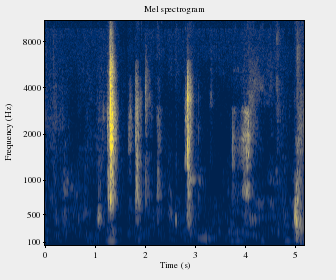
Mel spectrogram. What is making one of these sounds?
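A pencil scratches in quick strokes across paper.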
